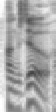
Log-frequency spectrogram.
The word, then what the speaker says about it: Hangzhou: Hangzhou.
